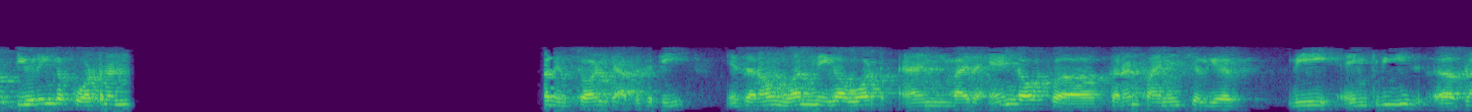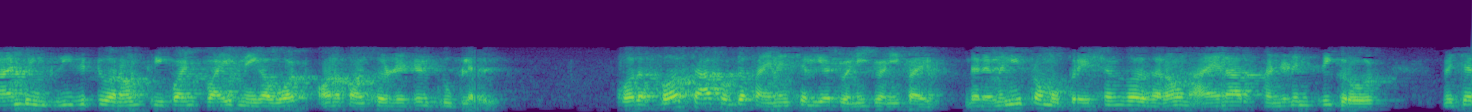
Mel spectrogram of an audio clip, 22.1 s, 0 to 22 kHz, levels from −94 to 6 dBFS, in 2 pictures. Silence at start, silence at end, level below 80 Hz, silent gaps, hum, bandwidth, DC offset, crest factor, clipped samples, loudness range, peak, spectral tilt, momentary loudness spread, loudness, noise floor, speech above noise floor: 0 s; 0 s; -60 dBFS; 1.08-4.03 s; none; 4 kHz; under 0.1%; 16 dB; under 0.1%; 6 LU; -2 dBFS; -8 dB/octave; 8 LU; -18 LUFS; -56 dBFS; 38 dB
